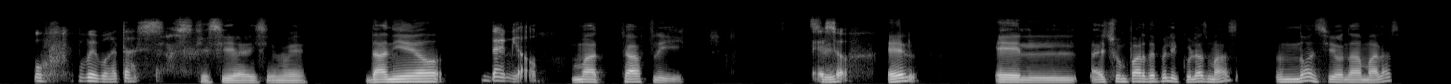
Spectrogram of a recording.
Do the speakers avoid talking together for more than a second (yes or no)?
yes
